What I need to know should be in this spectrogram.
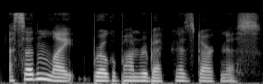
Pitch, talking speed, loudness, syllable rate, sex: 175 Hz, 160 wpm, -19 LUFS, 5.4 syllables/s, female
